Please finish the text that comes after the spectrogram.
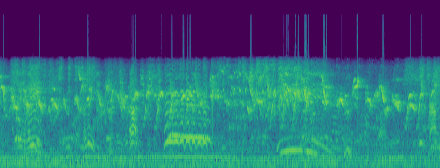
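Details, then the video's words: Greater green leafbird (cucak hijau) performing a busy, varied song of fast squeaky chatter, buzzy trills and short rippling phrases, plus a lower wavering whistle midway; background voices present. "AKSI CUCAK HIJAU"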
